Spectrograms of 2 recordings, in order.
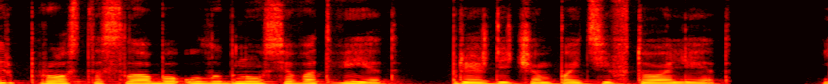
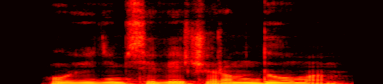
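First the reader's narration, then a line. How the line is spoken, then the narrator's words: Quiet. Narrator (Russian): тихо сказал он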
